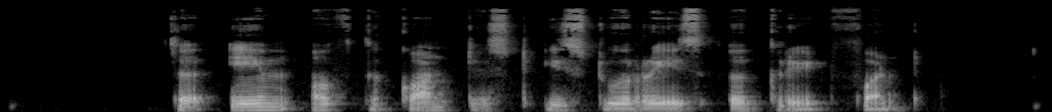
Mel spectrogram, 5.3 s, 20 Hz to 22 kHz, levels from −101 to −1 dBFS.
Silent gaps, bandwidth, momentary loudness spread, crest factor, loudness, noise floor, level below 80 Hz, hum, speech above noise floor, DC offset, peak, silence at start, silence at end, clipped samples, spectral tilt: none; 16 kHz; 9 LU; 20 dB; -38 LUFS; under -90 dBFS; -72 dBFS; none; over 52 dB; under 0.1%; -18 dBFS; 0.85 s; 0.75 s; under 0.1%; -5 dB/octave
